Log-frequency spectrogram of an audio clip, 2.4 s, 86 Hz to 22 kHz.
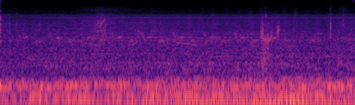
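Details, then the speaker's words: Nissan 720 (700) pickup whose alternator still isn't charging the battery: deep, steady low rumble at idle with an even beat and no knocks or ticks; the engine runs good. "Yeah, she'll quiet down. Then when you gotta wake her back up, you take that thing, you hit it. Then she get the rumble. Yeah. She run good, man."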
